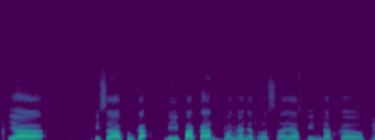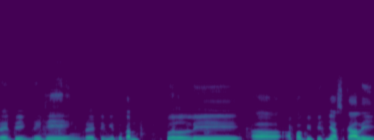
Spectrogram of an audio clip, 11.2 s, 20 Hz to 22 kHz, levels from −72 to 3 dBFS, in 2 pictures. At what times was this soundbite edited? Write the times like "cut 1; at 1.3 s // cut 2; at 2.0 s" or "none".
cut 1; at 3.4 s

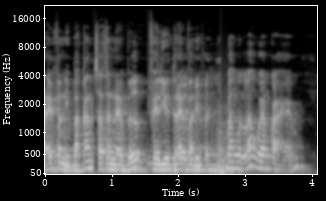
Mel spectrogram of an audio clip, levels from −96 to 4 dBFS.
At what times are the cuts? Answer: cut 1; at 0.8 s // cut 2; at 1.6 s // cut 3; at 2.6 s

